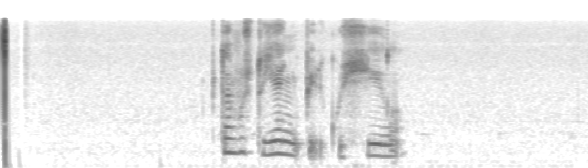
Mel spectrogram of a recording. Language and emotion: Russian, sad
